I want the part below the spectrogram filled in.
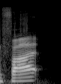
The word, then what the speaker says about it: Pfaadt: Brandon Pfaadt. – Pfaadt. The guy's name is spelled P-F-A-A-D-T.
